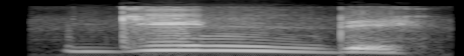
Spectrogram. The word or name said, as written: Guinde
